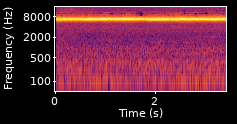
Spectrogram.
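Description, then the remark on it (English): A cricket recording, played by Fernando through a loudspeaker inside a room to capture the echoes, gives a continuous, high-pitched trill with an echoing, roomy quality. It stays steady and fairly loud throughout, with no voices. “Fernando took some recordings that he had of crickets and played them over a loudspeaker inside a room so he could capture the echoes.”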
